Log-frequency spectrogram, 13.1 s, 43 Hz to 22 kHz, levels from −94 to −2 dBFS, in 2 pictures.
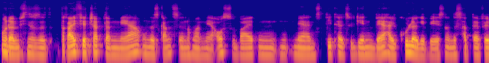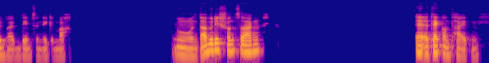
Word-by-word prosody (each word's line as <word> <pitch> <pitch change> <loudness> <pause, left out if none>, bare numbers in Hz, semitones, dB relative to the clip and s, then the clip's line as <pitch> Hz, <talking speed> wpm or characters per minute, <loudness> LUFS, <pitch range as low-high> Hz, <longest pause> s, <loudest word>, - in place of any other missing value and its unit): oder 130 -7 +5
beziehungsweise 105 -1 -4 0.2
3, 120 +1 +6
4 130 - +3
Chapter 120 -5 0
mehr, 105 +6 -1
um 110 - -6
das 105 -1 -3
Ganze 105 0 -6
noch 100 +1 -8
mal 100 -1 -5
mehr 95 -1 -9
auszuweiten, 100 -3 -4
m 105 - -11
mehr 100 -2 -3
ins 100 0 -11
Detail 115 -1 -2
zu 100 -1 -11
gehen, 105 -1 -3
wäre 110 +3 +3
halt 100 -1 0
cooler 125 -5 +4
gewesen 95 +3 -5
und 100 - -6
das 105 - -8
hat - - -7
der 100 - +1
Film 105 -2 +4
halt 85 0 -8
in - - -16
dem 90 0 -6
Sinne 85 -1 -12
gemacht. 85 0 -11 1.4
Und 95 -3 -4
da - - +8
würde 150 +1 +7
ich 155 - +2
schon 140 0 0
sagen 140 0 +3 2.1
äh, - - +6
Attack - - +6
on 105 - -2
Titan. 85 -2 -7
105 Hz, 200 wpm, -25 LUFS, 100-115 Hz, 2.1 s, da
